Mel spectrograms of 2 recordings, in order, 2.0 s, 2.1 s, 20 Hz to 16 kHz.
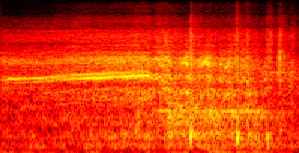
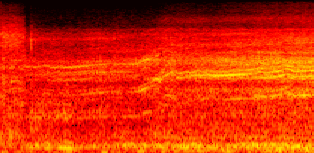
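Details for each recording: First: Hobao 8SC RC car on a parking lot with the speed controller's ABS option newly enabled: a high electric whine fades as it slows, then stuttering Second: Hobao 8SC RC car in track setup on a parking lot, with the ABS braking option turned on for the first time; high electric motor whine rising and falling, and a quick stuttering "fou fou fou" pulse on braking.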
